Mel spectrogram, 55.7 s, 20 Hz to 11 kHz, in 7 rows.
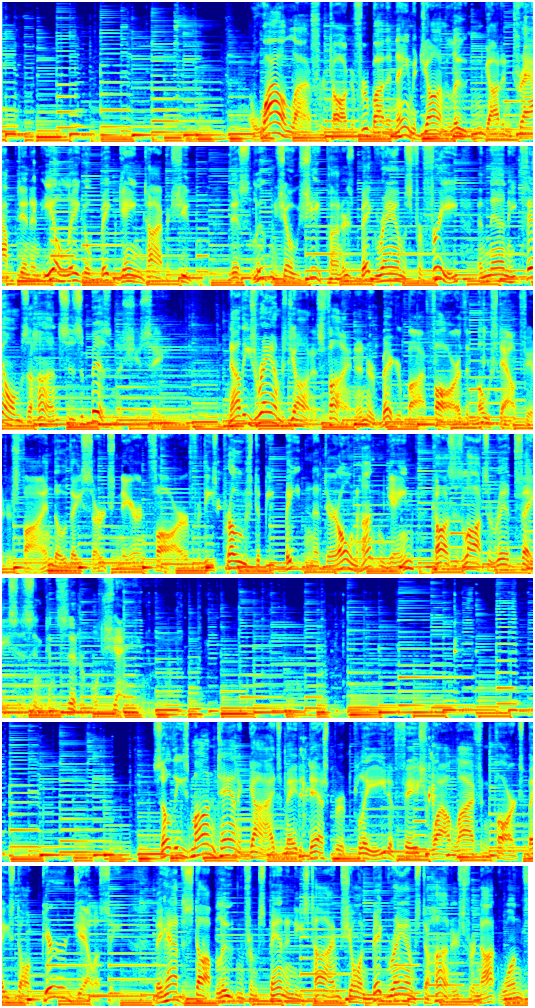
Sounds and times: Music: 0.0 - 55.6
Speech: 3.7 - 18.4, 19.3 - 34.0, 42.1 - 55.6.

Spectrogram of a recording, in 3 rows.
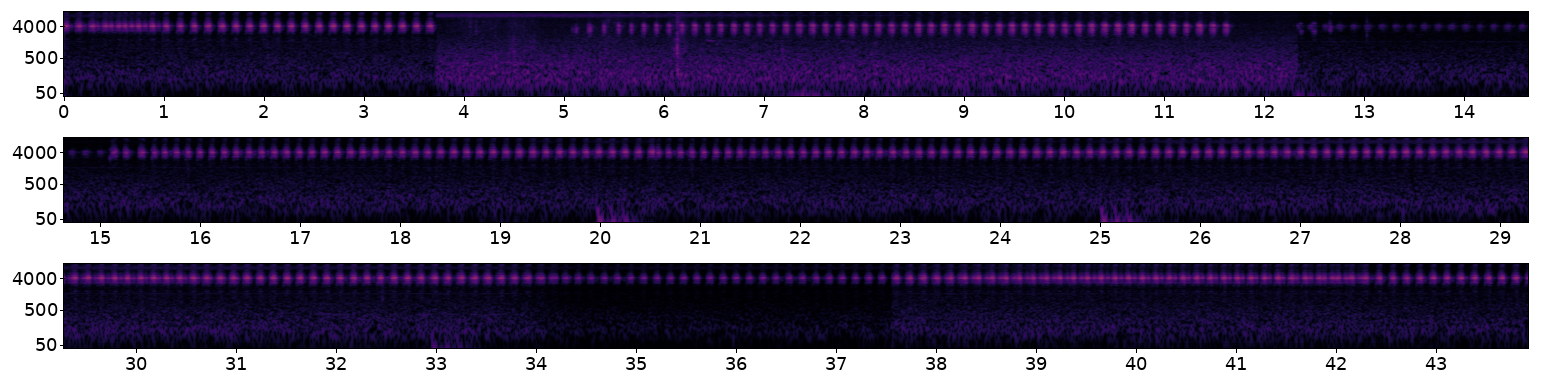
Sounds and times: Frog: 0.0 - 43.9.

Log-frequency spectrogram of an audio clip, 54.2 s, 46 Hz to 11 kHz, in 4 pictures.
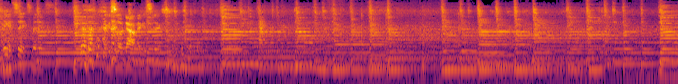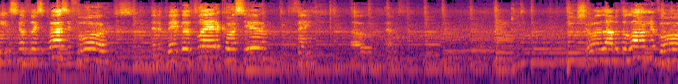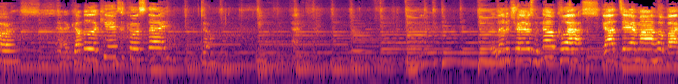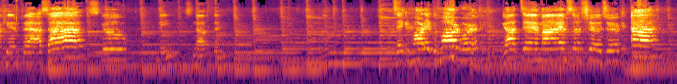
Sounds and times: Music: 0.0 - 54.2.

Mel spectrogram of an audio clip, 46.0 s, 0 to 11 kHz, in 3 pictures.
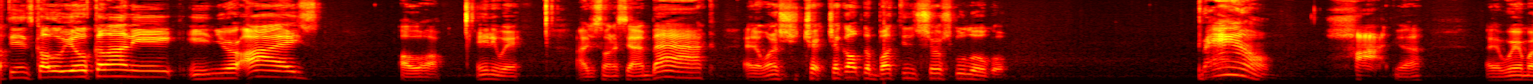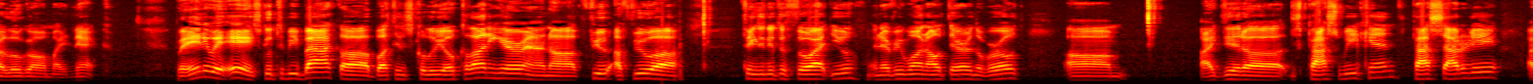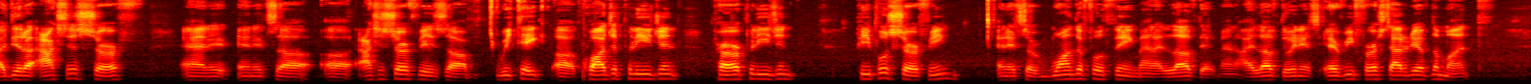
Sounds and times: Speech: 0.0 - 3.2, 4.0 - 10.1, 12.0 - 12.7, 13.3 - 14.2, 14.9 - 16.4, 17.1 - 22.2, 22.8 - 26.6, 27.4 - 38.6, 39.2 - 45.6.

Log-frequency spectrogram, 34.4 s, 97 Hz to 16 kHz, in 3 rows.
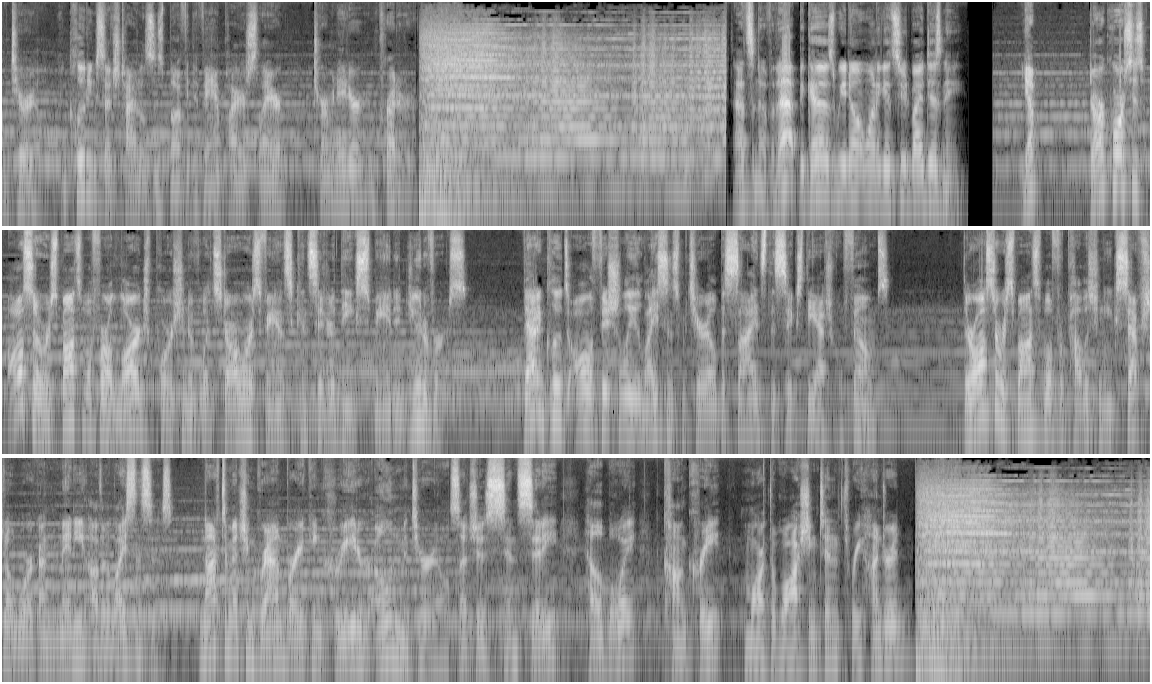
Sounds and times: Speech: 0.0 - 4.2, 7.3 - 9.6, 10.2 - 20.4, 21.1 - 32.1
Music: 0.0 - 7.3, 9.9 - 34.4.

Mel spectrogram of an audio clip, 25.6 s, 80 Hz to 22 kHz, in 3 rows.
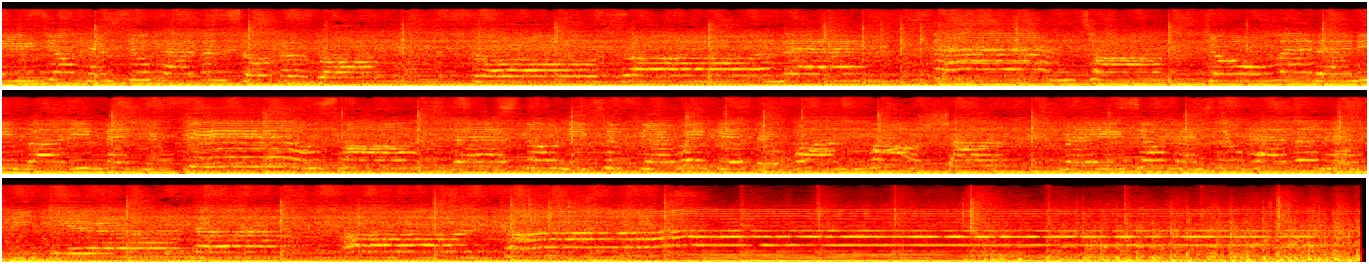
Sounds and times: Progressive rock: 0.0 - 25.5
Singing: 0.0 - 25.5.

